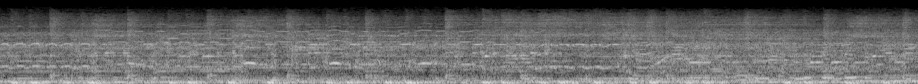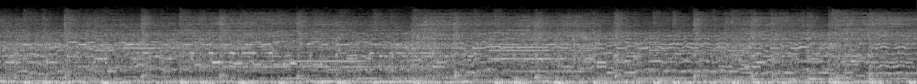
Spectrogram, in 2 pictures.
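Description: Live rock band playing an instrumental passage: sustained electric guitar lines with vibrato over driving bass and drums.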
